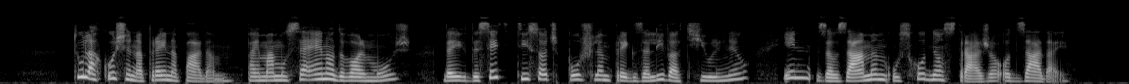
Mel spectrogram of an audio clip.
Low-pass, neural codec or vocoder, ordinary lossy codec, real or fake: 7.2 kHz; none; Opus, 24 kbps; real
